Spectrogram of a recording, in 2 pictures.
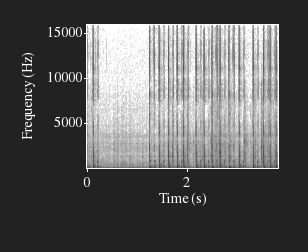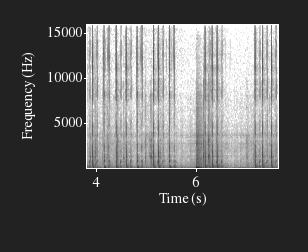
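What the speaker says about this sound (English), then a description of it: "Sorry about the clicking." Rapid, close clicking of a computer keyboard being typed on, bursts of keystrokes in quick irregular runs with brief pauses, fairly quiet and alone.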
